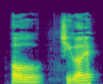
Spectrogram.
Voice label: Voice Acting, es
